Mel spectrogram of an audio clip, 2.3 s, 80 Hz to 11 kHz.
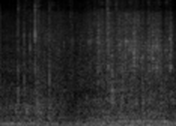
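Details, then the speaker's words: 1965 Ford Mustang straight six, warm, stalling after sitting all winter: rough uneven low rumble with dips and stumbles, sputters and dies, then cranks once as if battery dead; owner suspects weak coil power or a carburettor fuel issue. "what you guys saw there was the thing spottered out and died and then it cranked once"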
